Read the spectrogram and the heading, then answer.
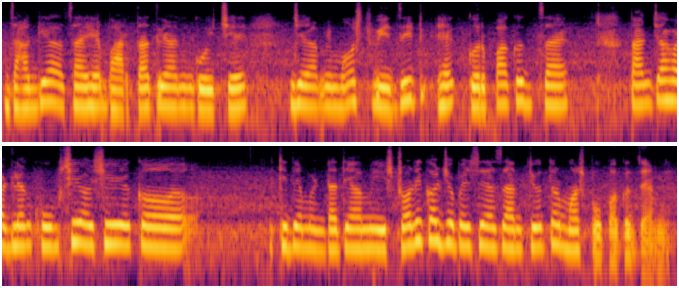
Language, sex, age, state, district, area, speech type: Goan Konkani, female, 30-45, Goa, Quepem, rural, spontaneous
